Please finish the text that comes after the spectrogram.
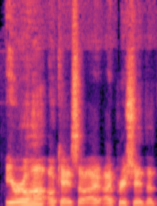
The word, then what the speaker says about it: Iroha: I should say I don't remember how you said her name, but you said it wrong. It's Iroha. Iroha?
